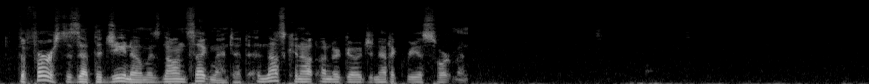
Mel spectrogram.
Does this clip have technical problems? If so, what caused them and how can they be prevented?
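No, no technical problems can be heard.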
